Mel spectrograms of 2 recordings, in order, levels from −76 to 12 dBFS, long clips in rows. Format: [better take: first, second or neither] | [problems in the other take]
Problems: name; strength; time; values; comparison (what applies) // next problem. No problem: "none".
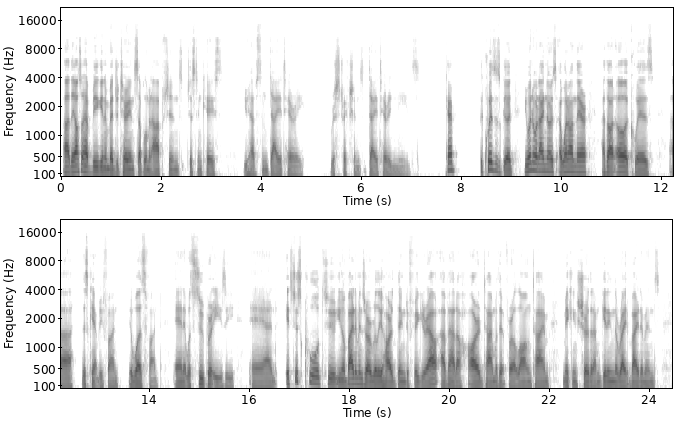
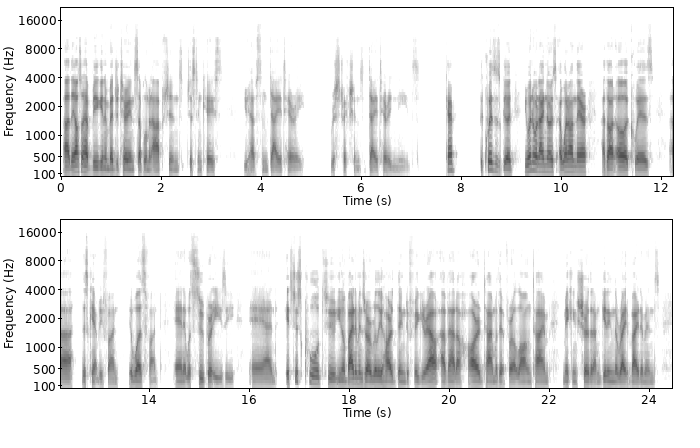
first | thin; somewhat; fading below 350 Hz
